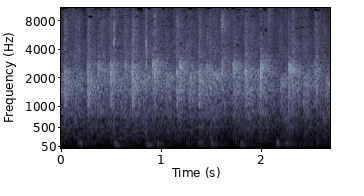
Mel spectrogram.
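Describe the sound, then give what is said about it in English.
A crowd applauds steadily, a dense wash of many hands clapping at a fairly even, moderate loudness with no voices rising above it. “More applause.”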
